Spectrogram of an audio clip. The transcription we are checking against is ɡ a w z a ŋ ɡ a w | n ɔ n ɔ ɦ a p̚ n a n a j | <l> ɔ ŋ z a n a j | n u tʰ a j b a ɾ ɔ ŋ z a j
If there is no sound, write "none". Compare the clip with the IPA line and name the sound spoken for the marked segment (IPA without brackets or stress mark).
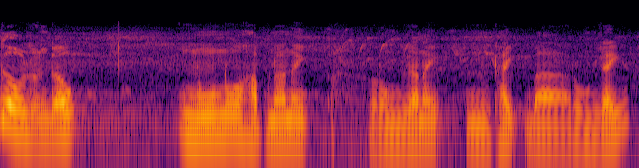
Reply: ɾ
